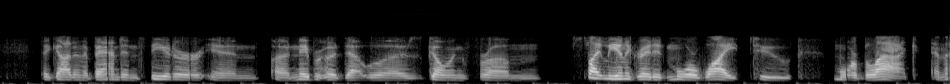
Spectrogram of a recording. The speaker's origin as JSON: {"language": "English", "town": "Memphis", "region": "Tennessee", "country": "United States", "tie": "born or raised there", "said": "I'm born and raised in Memphis"}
